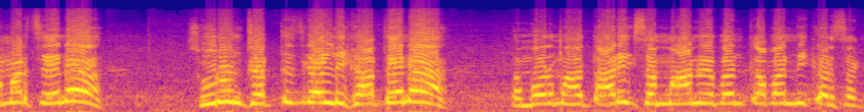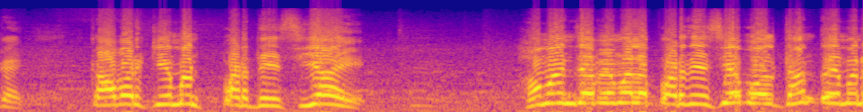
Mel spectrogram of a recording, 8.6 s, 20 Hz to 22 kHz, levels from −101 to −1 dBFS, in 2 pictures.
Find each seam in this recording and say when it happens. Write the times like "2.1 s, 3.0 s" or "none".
none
